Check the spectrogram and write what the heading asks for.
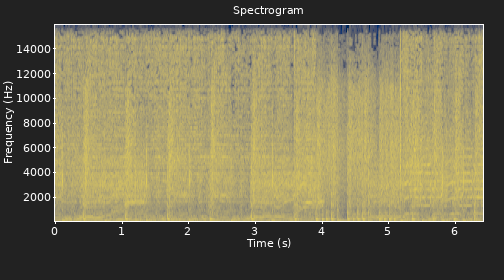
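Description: Background rock music with a steady drum beat and bass.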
